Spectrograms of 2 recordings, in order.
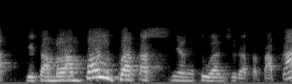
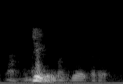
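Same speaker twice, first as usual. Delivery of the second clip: imitating a maid cursing, lower and softer; a coarse grumble under the breath; rough muttered curse; 11 semitones lower, 4 dB quieter than usual. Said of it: "suaranya siapa kok kasar kayak gitu". (menirukan pembantu mengumpat kasar, lebih rendah dan pelan)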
